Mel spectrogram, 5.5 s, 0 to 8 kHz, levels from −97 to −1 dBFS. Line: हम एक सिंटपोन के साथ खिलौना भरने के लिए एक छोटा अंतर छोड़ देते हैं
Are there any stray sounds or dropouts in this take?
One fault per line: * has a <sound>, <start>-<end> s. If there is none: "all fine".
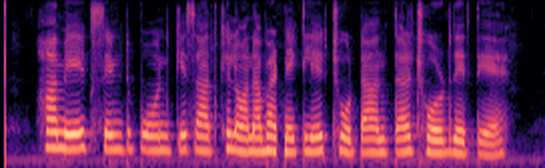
* has a dropout, 2.8-2.8 s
